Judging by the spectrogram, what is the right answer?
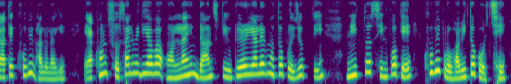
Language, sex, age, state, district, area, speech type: Bengali, female, 45-60, West Bengal, Nadia, rural, spontaneous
